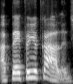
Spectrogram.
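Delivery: put-on deep Greek accent. Retelling father's warning before college: imitating father's deep Greek accent. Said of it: "big, deep Greek accent".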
